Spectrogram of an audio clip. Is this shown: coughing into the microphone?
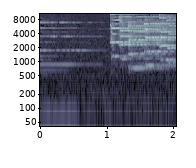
no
